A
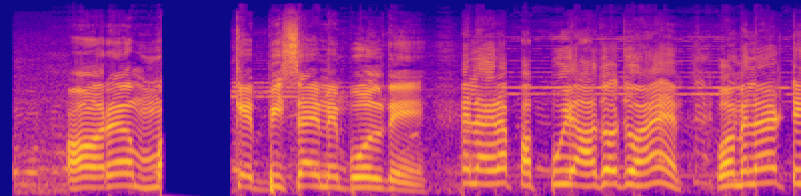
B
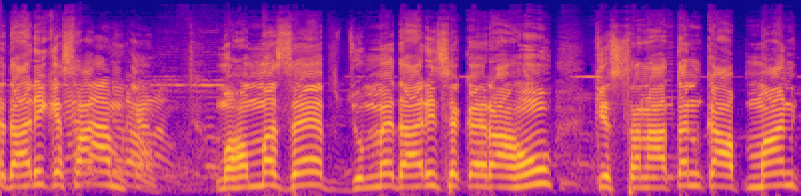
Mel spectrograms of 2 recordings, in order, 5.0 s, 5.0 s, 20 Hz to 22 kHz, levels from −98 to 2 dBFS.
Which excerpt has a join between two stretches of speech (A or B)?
A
